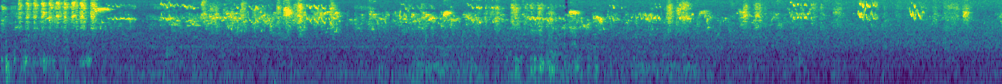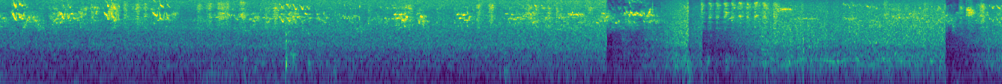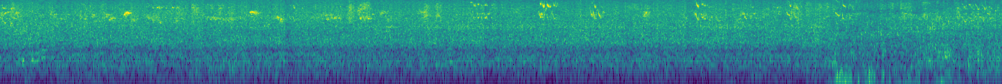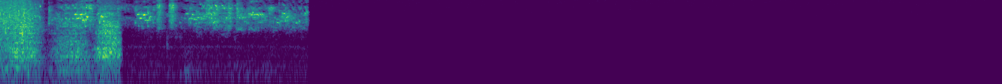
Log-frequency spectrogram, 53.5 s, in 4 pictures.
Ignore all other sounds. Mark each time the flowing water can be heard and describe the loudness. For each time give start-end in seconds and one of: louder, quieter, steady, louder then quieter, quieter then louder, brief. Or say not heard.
0.0-40.7 louder.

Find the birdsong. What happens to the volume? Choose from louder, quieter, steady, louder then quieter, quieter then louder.
quieter.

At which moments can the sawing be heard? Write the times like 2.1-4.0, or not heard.
39.1-41.8.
